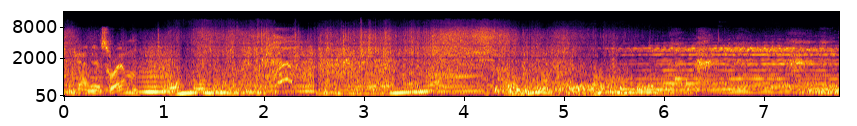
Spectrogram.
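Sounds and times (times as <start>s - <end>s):
Lotus Esprit sports car engine revving: 0.0s - 5.7s
tires squealing: 0.0s - 7.7s
speech: 0.2s - 3.8s, 4.4s - 6.2s.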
